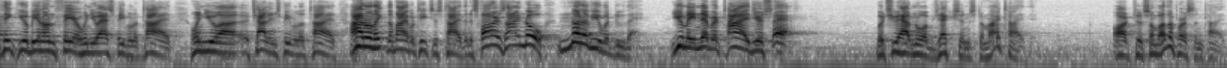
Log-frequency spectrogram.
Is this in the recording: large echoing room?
yes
